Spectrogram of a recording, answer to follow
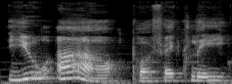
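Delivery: usual speaking voice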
